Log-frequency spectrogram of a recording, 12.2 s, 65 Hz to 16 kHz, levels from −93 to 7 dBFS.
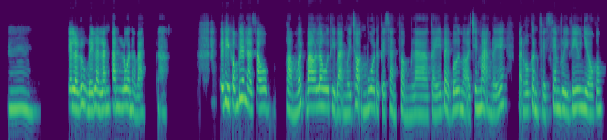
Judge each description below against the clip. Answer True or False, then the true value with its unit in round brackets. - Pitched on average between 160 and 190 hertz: False (230 Hz)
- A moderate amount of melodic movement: True (3.3 semitones)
